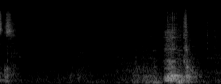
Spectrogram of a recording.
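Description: A brief scraping rub about one and a half seconds in, as the brush strip of a floor cable-channel cover is slid along the channel's side-mounted screws.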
